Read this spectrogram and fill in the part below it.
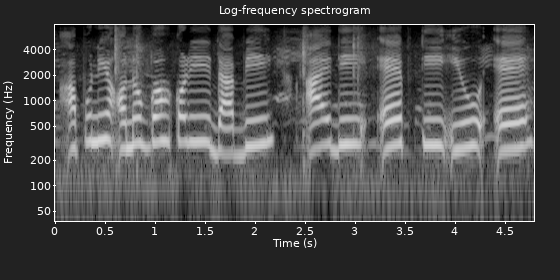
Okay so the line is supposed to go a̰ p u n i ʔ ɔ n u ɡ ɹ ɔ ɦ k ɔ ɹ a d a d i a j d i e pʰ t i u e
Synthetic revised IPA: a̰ p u n i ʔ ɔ n u ɡ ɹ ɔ ɦ k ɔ ɹ i d a b i a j d i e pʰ t i u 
